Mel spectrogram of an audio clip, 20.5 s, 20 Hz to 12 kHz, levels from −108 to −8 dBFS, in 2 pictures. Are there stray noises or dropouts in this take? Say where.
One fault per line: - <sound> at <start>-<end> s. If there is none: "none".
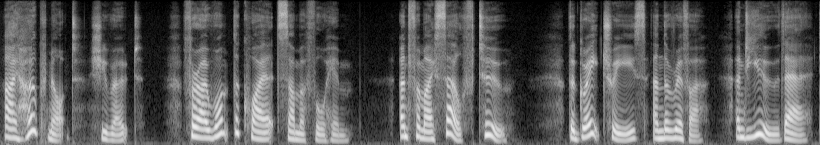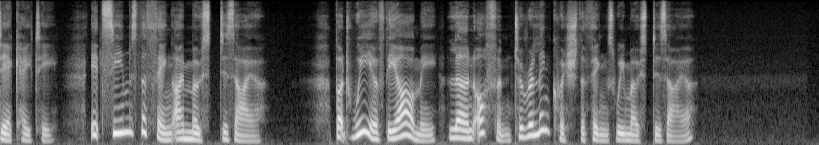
none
